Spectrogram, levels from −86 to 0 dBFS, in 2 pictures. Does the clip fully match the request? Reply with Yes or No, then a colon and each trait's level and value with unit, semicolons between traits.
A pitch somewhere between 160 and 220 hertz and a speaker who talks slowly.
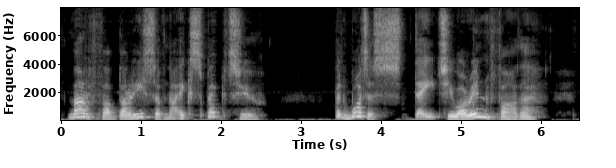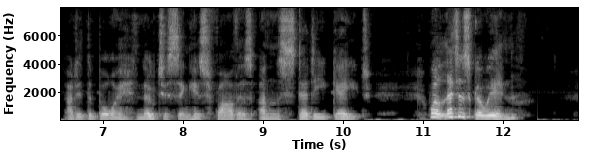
No: medium, 140 Hz; slow, 115 wpm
